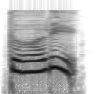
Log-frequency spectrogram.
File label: "得力", Chinese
